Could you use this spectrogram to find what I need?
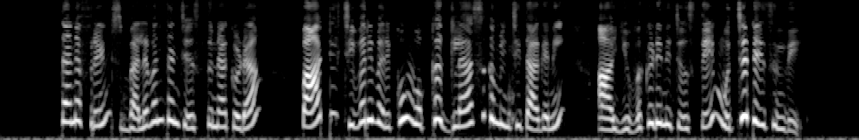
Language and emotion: Telugu, happy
